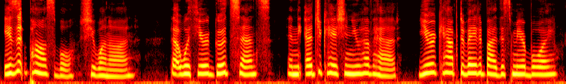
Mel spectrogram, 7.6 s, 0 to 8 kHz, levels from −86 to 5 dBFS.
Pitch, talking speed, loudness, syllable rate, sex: 245 Hz, 190 wpm, -18 LUFS, 5.4 syllables/s, female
